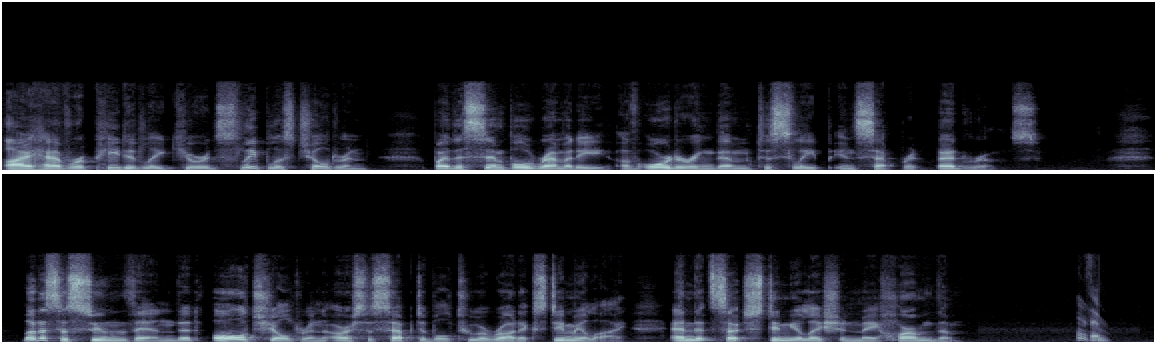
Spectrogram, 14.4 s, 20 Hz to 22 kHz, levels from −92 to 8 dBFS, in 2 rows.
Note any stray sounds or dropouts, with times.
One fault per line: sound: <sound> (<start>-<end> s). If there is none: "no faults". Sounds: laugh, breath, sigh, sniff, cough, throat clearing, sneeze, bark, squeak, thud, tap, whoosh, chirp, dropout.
sound: chirp (13.9-14.1 s)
